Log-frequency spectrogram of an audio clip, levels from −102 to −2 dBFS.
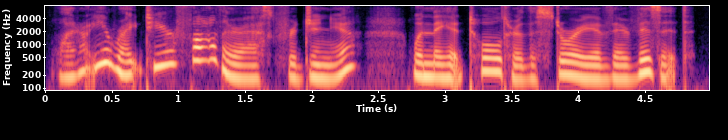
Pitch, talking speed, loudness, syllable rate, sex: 225 Hz, 230 wpm, -17 LUFS, 6.1 syllables/s, female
